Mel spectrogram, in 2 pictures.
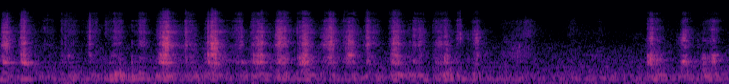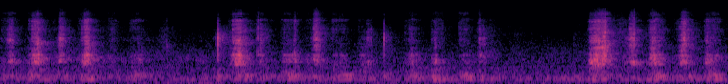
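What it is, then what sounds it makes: Wax-coated scratch art paper. A thin wooden stylus scrapes the black coating off a flat sheet of wax-coated scratch art paper lying on a cloth, working in the upper foliage area. Quick, dry, bright scratching strokes come in several rapid bursts separated by brief pauses.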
